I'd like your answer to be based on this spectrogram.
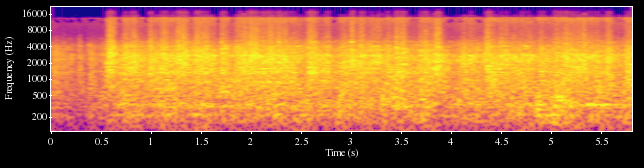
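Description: A goods train rolls along the rails in a steady, loud rumble with broadband clatter throughout, no voices over it.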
